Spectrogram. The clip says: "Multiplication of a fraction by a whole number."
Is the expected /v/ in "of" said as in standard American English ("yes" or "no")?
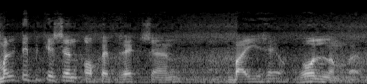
no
